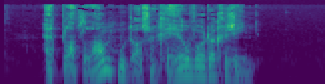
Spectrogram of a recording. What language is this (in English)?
Dutch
